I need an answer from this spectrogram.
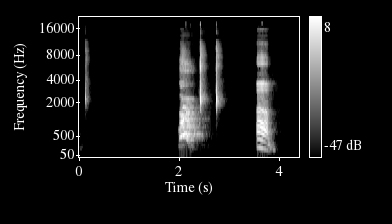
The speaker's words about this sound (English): Oh, and there goes my dog.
